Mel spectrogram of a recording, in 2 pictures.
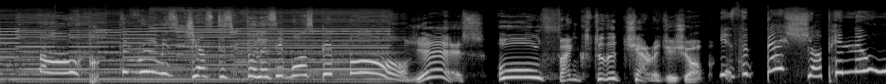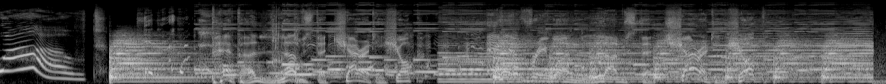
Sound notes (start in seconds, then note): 0.0 dissonant music; 9.8 kids giggling; 16.2 dissonant music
